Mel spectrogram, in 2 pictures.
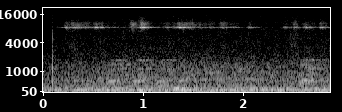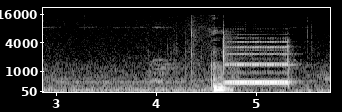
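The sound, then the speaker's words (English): A quiet stretch of faint background hiss, then a single loud, steady electronic ringback tone near the end as a phone call to a friend rings, waiting for someone to answer. “Let's see if he answers.”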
